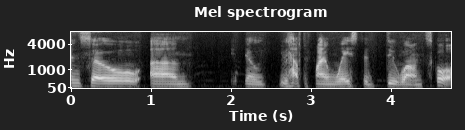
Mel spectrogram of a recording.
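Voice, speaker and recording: A woman's very deep, low voice with a Japanese accent and a dark, mellow tone, very slow and fairly even, in a dry, close sound with no echo. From Japan, moved to the US at age eight. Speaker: animation film producer. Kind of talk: casual interview.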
